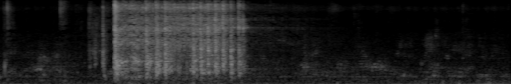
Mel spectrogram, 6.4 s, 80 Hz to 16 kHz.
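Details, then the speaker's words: Car starter tested during voltage-drop checks with the relay pulled so the engine won't start; even cranking for about 1.5 seconds with no grinding or clicking, cutting off cleanly. Starter working normally. "But right now we're going to crank the car. We took the relay out so we don't have to start the car. We're just testing out the starter."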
